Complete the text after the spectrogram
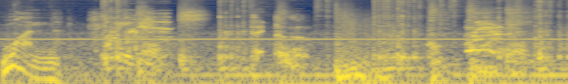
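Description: Punches and kicks land with sharp thuds in a fighting game.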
